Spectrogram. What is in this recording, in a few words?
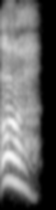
pain; raze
